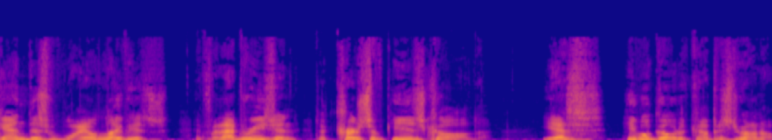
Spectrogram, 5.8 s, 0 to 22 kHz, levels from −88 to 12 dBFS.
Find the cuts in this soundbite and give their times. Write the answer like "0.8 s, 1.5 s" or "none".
0.9 s, 1.3 s, 2.3 s, 2.9 s, 4.6 s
